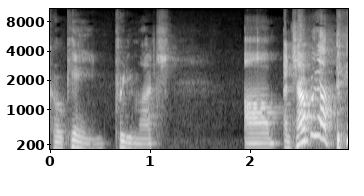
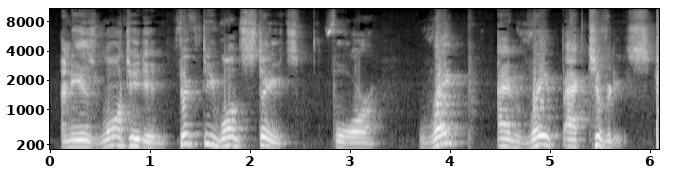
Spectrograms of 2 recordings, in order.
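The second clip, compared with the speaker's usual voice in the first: slow, louder mock wanted-poster announcement; mock TV crime announcer; 3 dB louder, slower than usual. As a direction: ham it up like a TV crime bulletin. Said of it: "Belongs on America's Most Wanted".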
